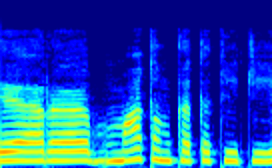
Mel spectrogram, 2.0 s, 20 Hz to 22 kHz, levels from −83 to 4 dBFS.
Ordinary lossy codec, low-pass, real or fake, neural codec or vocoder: AAC, 48 kbps; 10.8 kHz; fake; codec, 44.1 kHz, 1.7 kbps, Pupu-Codec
